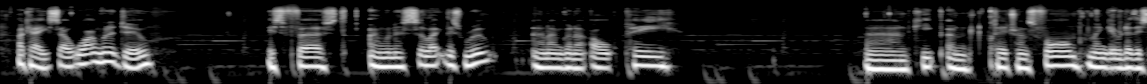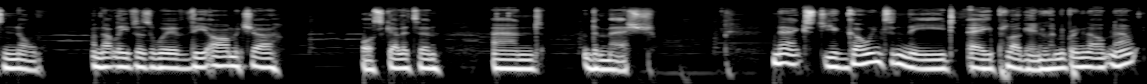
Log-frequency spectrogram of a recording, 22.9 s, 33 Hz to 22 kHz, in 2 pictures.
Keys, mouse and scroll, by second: 0.5 click, 2.1 click, 3.2 click, 7.3 alt+p, 10.8 click, 11.1 Delete, 12.3-13.8 drag, 16.4 click, 19.7 click.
